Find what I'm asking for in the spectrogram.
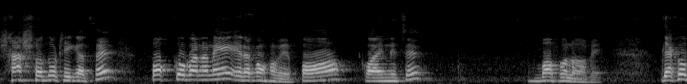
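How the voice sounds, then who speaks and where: A male teacher, explaining exam questions step by step and quizzing his students. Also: high voice. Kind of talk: exam-prep lesson.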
